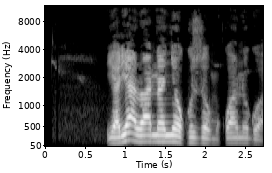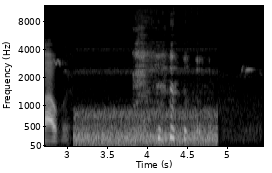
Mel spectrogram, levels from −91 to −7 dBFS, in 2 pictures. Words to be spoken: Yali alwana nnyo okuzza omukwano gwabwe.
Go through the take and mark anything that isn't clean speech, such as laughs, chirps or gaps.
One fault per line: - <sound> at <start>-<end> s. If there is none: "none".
- laugh at 3.8-4.8 s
